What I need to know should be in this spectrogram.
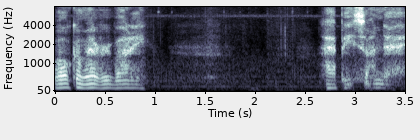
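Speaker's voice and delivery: hushed whisper. Greeting viewers while trying to sneak up on a buck: whispering. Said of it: "I'm whispering because I'm trying to sneak up".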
